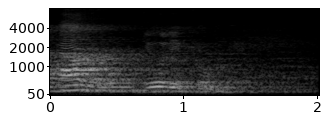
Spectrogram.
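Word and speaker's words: أَرْجُلِكُمْ: Hanya beda membaca harkat. Ada arjulakum. Ada arjulikum. Yang membaca arjulakum itu kalau wudu membasuh kaki. Wabsahu biruusikum wa arjul. Tapi kalau yang membacanya wsahu biruusikum waulikum kakinya cukup diusap.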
